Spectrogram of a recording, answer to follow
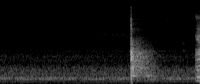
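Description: A single sharp clink of kitchenware against glass about a second in, with a short ringing tail.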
